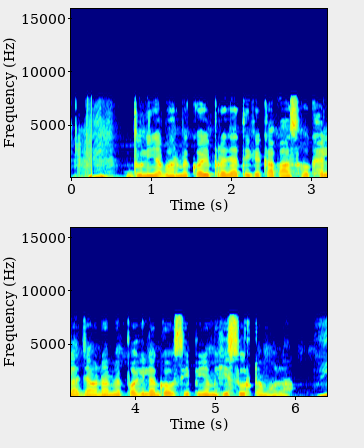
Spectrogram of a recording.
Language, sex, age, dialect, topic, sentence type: Bhojpuri, male, 18-24, Southern / Standard, agriculture, statement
